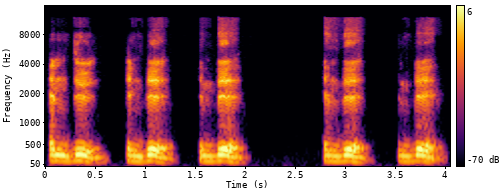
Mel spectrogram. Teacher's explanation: a veces se deja sin poner sonido vocal, o sea, solo se hace sonar la D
